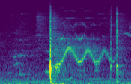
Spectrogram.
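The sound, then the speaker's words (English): Springy cartoon boing from a pressed buzzer button: a sharp click, then a wobbling, warbling tone for about half a second, ending in a second quieter click. “Can you hit another buzzer for me?”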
